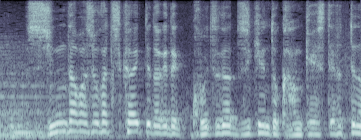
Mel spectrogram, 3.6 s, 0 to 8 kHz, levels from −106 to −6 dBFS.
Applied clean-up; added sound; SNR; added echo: none; none; none; none.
